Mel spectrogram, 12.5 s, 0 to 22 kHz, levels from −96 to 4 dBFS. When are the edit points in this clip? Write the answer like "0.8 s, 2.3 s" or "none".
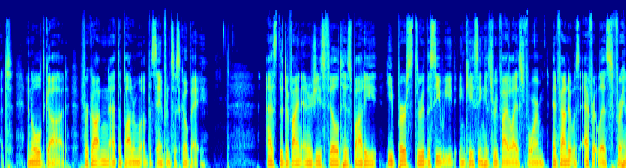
7.6 s, 11.0 s

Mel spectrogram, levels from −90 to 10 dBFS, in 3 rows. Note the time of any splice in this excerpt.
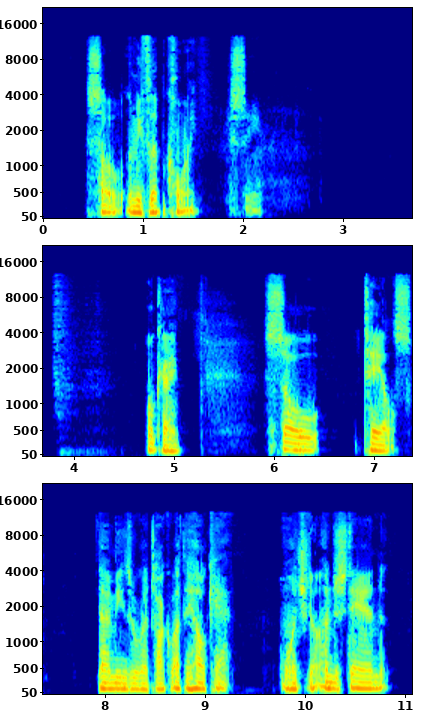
9.6 s

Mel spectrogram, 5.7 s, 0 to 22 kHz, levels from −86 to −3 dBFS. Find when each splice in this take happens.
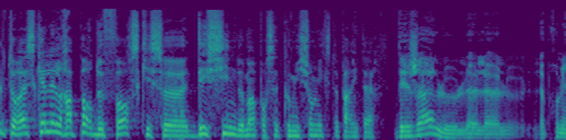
4.0 s

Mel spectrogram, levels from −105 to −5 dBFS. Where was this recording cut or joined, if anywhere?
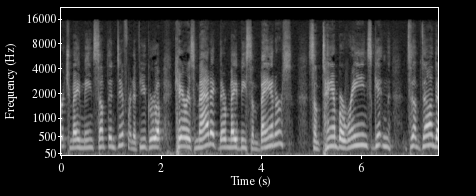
none

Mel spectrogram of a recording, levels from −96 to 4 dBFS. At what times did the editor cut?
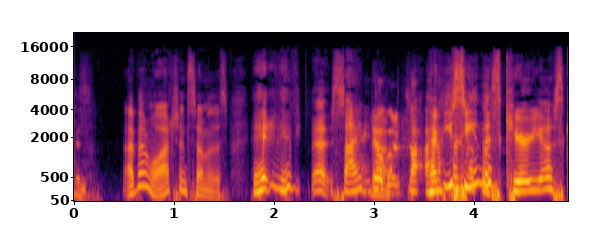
2.3 s

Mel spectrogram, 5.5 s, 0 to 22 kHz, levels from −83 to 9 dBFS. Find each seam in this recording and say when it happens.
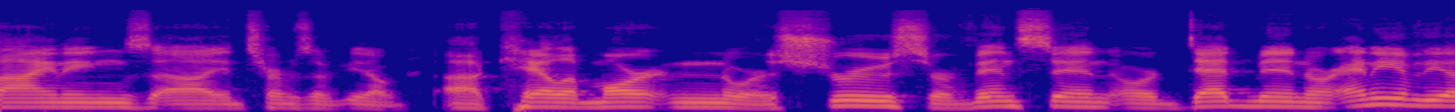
1.5 s

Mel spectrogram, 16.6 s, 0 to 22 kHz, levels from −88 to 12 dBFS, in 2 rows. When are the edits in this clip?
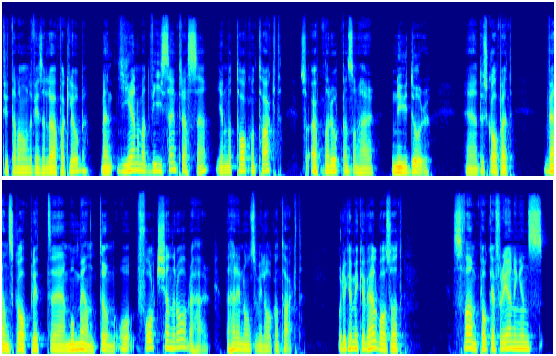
1.4 s, 11.5 s

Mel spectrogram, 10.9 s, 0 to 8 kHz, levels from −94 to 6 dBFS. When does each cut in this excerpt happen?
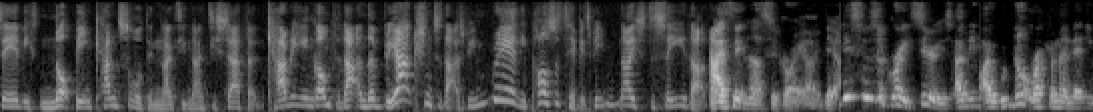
6.2 s

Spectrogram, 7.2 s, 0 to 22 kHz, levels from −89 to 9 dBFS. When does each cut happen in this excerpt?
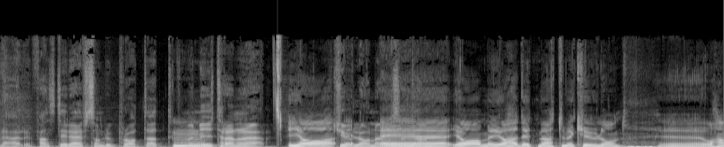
none

